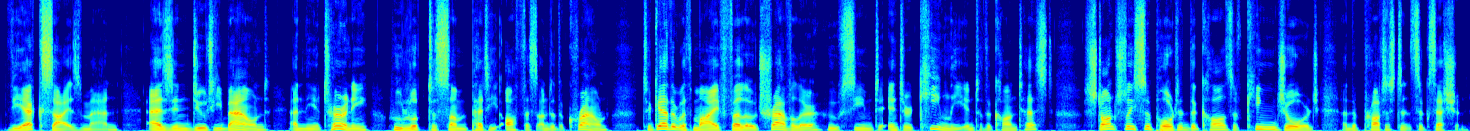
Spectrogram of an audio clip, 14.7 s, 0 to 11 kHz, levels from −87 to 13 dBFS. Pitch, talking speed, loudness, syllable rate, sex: 130 Hz, 175 wpm, -22 LUFS, 5.6 syllables/s, male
